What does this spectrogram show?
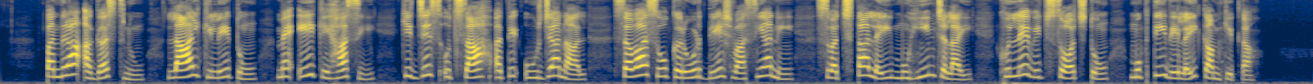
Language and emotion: Punjabi, neutral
